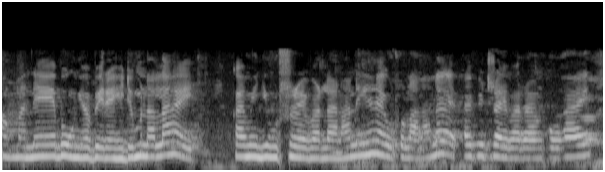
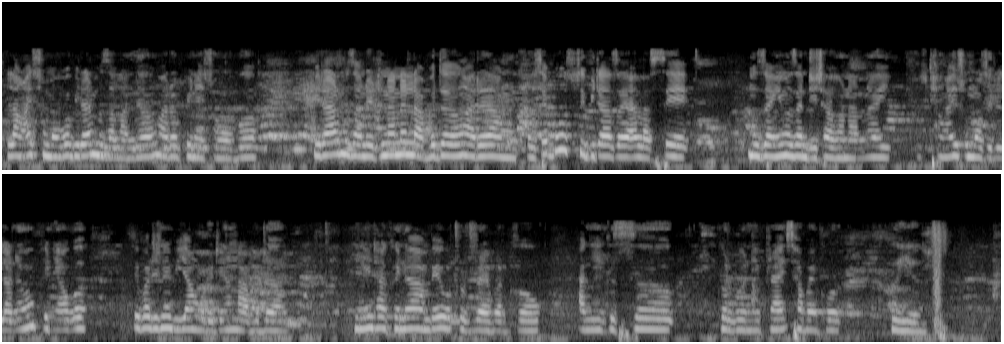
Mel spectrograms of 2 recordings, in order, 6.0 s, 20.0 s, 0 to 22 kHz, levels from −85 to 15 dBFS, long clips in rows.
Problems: background sounds at intervals, continuous background conversations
